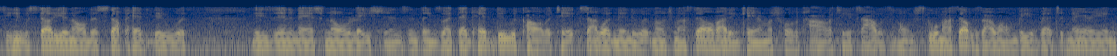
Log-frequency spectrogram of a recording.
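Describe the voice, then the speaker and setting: A man with a Southern US accent rushes along at a very fast pace, his medium-pitched, somewhat breathy voice flat and monotone. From US South. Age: 70s. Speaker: retired veterinarian sharing a personal story. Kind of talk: personal storytelling. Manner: halting, with frequent fillers and restarts.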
